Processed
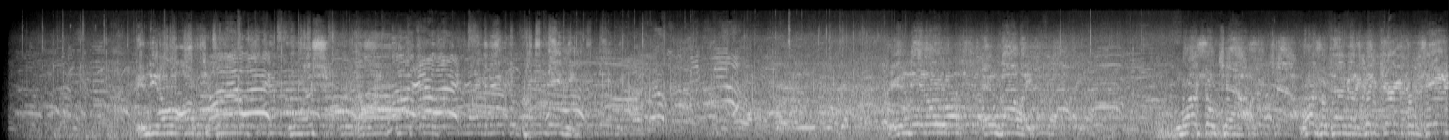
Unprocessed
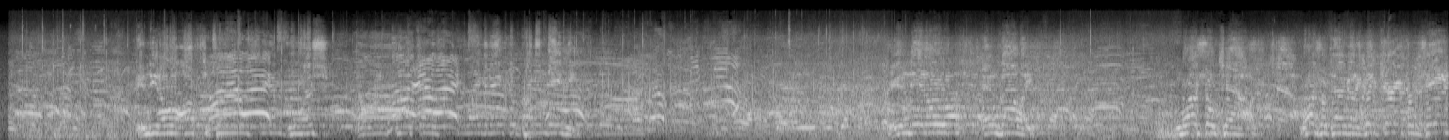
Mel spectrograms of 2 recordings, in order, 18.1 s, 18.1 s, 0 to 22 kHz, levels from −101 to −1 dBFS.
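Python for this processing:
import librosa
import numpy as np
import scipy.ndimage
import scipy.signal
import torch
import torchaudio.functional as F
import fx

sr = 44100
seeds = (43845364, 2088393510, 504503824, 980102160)

y = fx.fade_in_head(x, sr, length_s=1.76)
y = y + 10.0 ** (-12.5 / 20.0) * np.pad(y, (int(636 * sr / 1000.0), 0))[:len(y)]
y = fx.env_flatten(y, sr, amount_pct=50, at=(3.89, 4.88), fade=0.02)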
